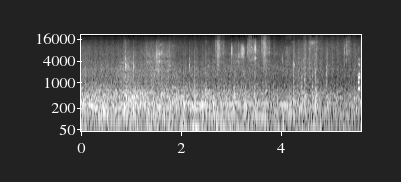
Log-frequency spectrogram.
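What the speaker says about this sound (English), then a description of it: "A train! A damn train on the surface!" A train passing on the surface in the Metro video game, a steady rumbling rail roar with faint clattering and squeals that holds at a fairly loud, even level throughout, with no talk over it.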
